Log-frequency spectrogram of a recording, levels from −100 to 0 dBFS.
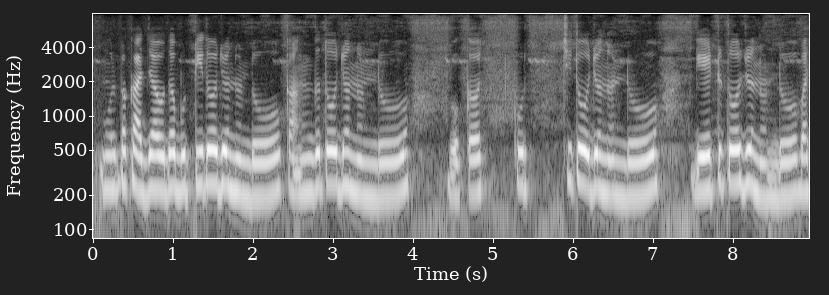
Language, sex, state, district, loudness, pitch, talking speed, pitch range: Tulu, female, Karnataka, Dakshina Kannada, -14 LUFS, 225 Hz, 75 wpm, 205-240 Hz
